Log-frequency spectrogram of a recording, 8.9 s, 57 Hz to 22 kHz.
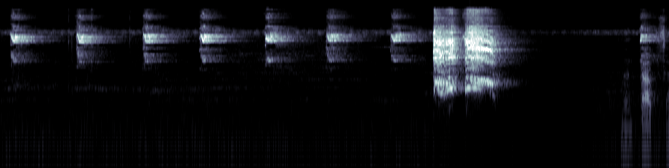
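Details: {'caption': 'Green junglefowl crowing in a 2020 crowing contest: a loud, harsh double burst near six seconds, preceded by a series of short high notes repeated under a second apart.'}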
